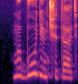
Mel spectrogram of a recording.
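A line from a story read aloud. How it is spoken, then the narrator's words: Joyful promise. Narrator (Russian): радостно пообещал Василь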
